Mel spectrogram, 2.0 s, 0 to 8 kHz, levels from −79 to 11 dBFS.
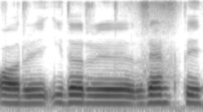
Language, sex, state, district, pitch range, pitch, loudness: Hindi, female, Delhi, New Delhi, 155-170 Hz, 160 Hz, -15 LUFS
